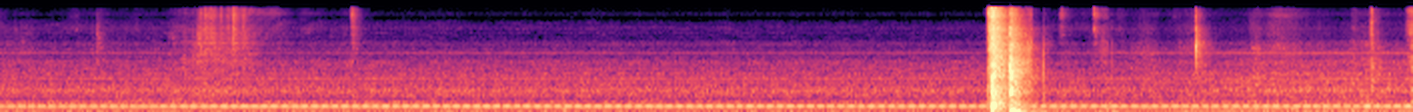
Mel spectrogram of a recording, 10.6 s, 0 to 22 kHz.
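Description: A Darton Prelude E32 compound bow shooting a light 311-grain arrow about seven seconds in: one loud sharp crack of the string at release, with a second hit close behind as the arrow strikes the target. A steady low hum runs underneath.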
